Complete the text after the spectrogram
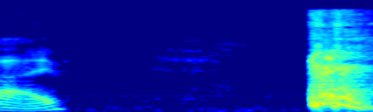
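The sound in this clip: Throat clearing from a dry, scratchy throat blamed on medication: a brief voiced grunt, a pause, then a harsh, noisy rasp, with no talking.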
